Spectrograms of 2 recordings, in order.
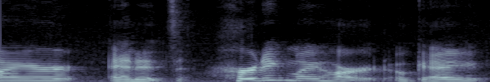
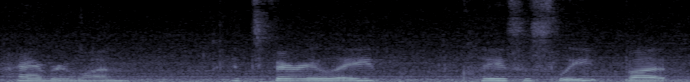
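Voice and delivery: quiet; 2 semitones higher, 10 dB quieter than usual. Real, not acted. Late night, partner asleep.

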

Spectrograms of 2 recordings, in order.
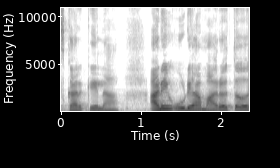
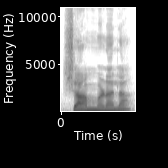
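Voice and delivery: plain reading voice

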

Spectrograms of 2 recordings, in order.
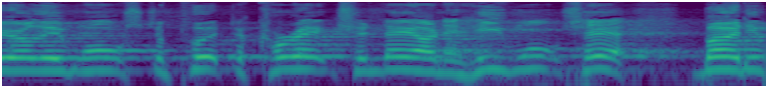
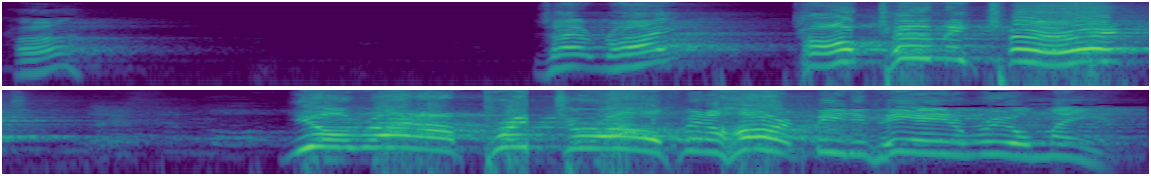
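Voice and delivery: ordinary talk, nothing marked

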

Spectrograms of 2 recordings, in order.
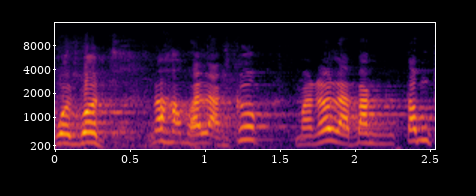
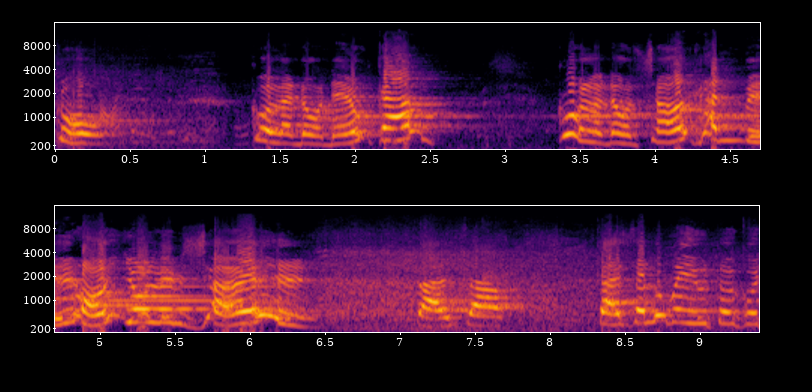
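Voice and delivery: outraged shout; 3 semitones higher, 4 dB louder than usual. Acted. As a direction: hurl every insult at her. Blackmail victim shouting at woman. (la hét phẫn nộ, chửi liên tục)

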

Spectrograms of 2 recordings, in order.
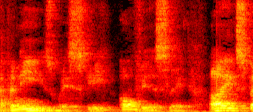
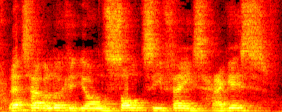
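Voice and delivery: mock Burns address; 5 semitones higher, 5 dB louder than usual.

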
